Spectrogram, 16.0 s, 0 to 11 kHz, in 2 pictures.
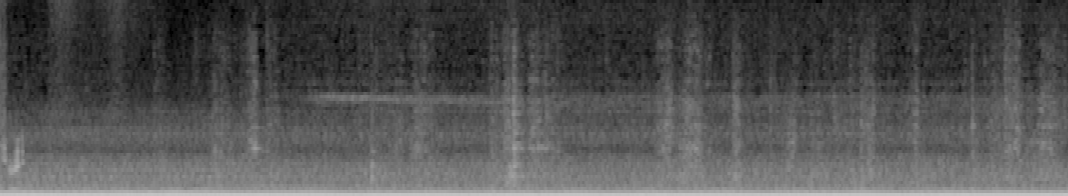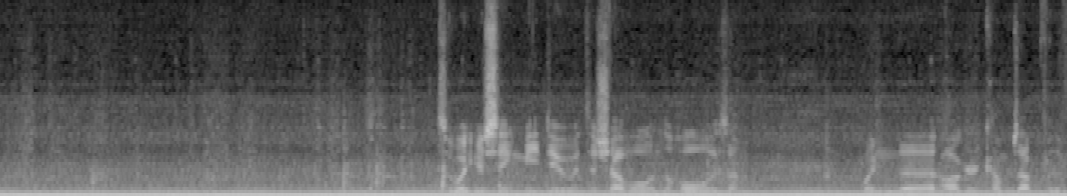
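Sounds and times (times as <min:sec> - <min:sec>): auger engine humming: 0:00.0 - 0:16.0
faint clicks and scrapes: 0:01.4 - 0:11.6.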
